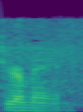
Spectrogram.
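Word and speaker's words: Germán: I think it's pronounced Yermain.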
